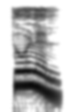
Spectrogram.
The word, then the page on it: ತೊಳಲ್: toḷal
